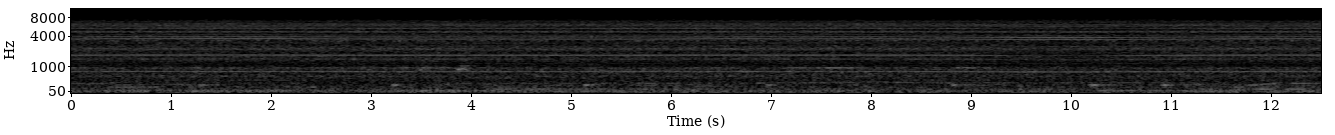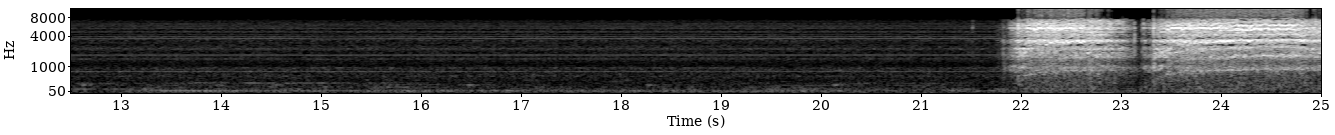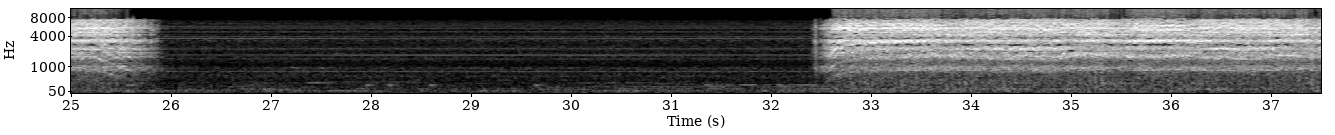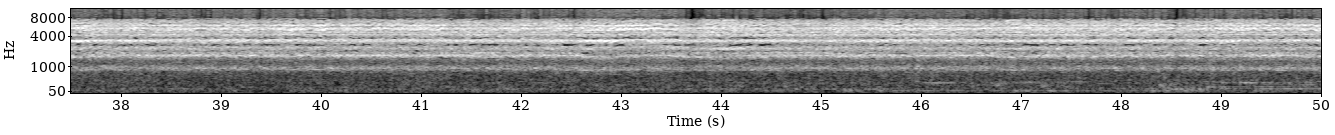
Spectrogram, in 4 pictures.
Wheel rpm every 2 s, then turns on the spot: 0, 0, 0, 0, 0, 0, 0, 0, 0, 0, 40, 140, 110, 0, 0, 0, 150, 220, 220, 230, 230, 230, 230, 230, 230.
none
